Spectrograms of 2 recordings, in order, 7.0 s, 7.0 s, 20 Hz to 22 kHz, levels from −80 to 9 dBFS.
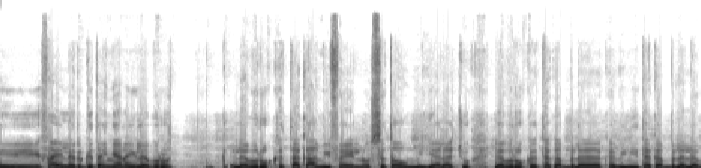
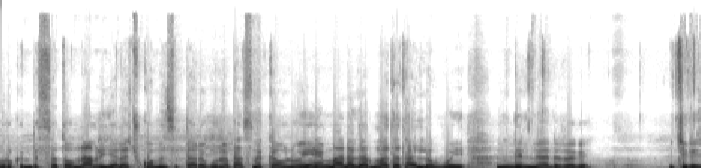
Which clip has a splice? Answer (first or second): second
